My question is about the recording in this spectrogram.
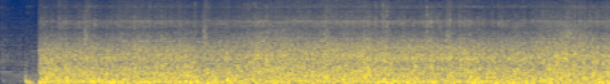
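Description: Loud, steady rush of wind buffeting the microphone with road and engine noise from a moving motorcycle, starting abruptly less than half a second in after a brief quiet.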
